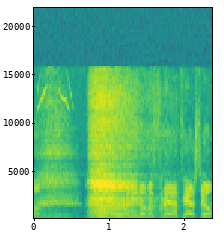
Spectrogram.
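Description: An anime character's voice on the episode's soundtrack: a breathy hiss, then, from under a second in, a louder strained voice with heavy breath noise.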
